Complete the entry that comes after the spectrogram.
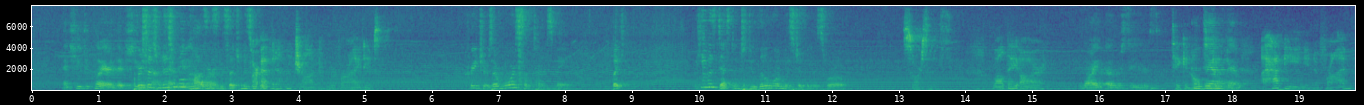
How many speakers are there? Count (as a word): three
